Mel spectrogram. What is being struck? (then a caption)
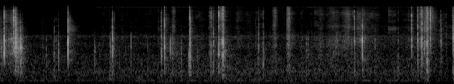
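Paper catalogue page. Fingers lift and crinkle a stiff, water-wrinkled page of an open rain-dried paper catalogue, then the page settles flat under the fingertips. The result is a quick, irregular string of sharp, dry crackles and crinkles. The sound is bright and thin, with almost no low end and short bursts that die away almost instantly.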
